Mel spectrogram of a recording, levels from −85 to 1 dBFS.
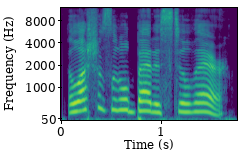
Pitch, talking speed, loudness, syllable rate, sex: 270 Hz, 205 wpm, -16 LUFS, 6.7 syllables/s, female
